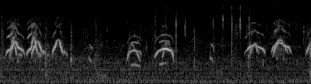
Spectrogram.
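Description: Goslings 27 days old, eating grass from a bucket, give repeated short high honking peeps in quick irregular bursts, close and clear over a quiet background.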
